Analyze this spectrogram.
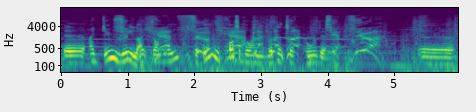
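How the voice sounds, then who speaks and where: A man's voice: medium pitch, expressive, normal speed, over loud music. A man giving casual, rambling gaming commentary, thinking aloud as a streamer. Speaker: game streamer.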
